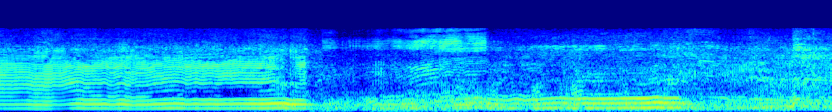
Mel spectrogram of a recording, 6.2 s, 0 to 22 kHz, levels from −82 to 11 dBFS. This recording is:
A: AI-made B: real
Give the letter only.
B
